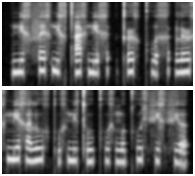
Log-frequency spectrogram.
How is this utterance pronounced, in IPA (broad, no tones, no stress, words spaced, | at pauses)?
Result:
mʲaxfɛxmʲɐx tʼaxmʲɛx | kʼə˞xkʷʰɐx | lə˞x mʲɛxɐ luxkʷʼəx mʲutʼukʷʰɐx ŋʷɛkʷʰixfʲɛx fʲə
